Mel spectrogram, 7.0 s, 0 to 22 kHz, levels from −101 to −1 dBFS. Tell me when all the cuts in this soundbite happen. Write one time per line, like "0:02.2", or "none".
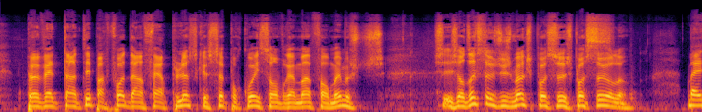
none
